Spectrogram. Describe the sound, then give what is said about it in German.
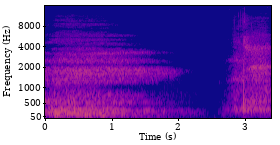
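A long, deep breath in and out during a guided meditation: a broad airy exhale fading over about two seconds, a brief pause, then a soft intake of breath beginning again. “Und dann atmen nochmal tiefer ein und aus.”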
